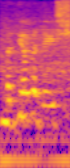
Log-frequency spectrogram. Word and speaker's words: मध्य प्रदेश: मध्य प्रदेश। मध्य प्रदेश। मध्य प्रदेश। मैंने सही से प्रोनाउंस सुना था, एक मिनट।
